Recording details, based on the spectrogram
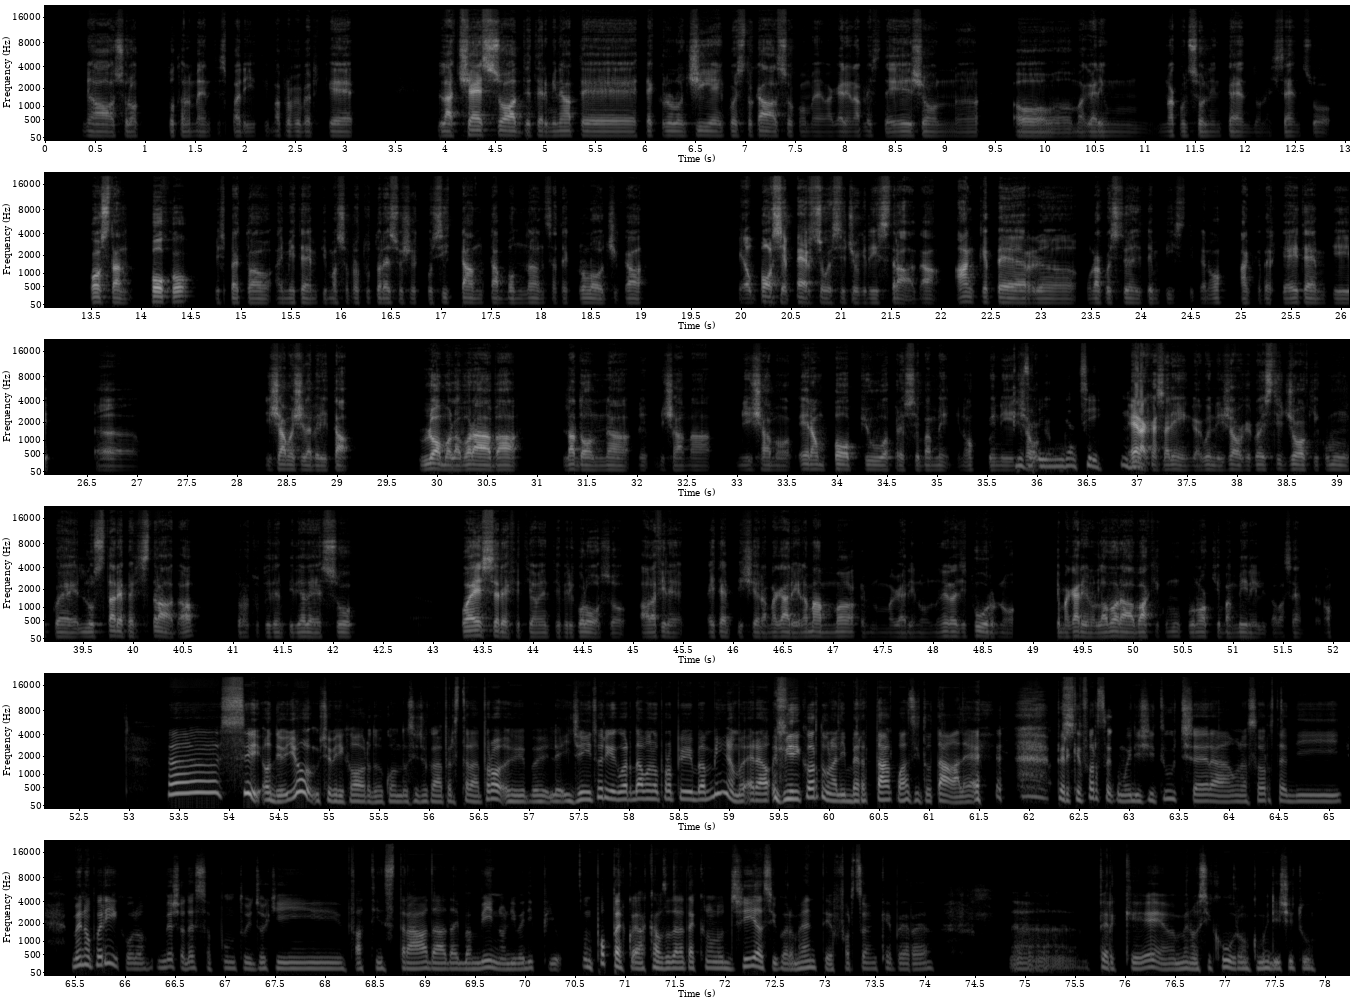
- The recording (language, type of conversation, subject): Italian, podcast, Che giochi di strada facevi con i vicini da piccolo?
- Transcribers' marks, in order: "cioè" said as "ceh"; laughing while speaking: "era"; sneeze; chuckle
